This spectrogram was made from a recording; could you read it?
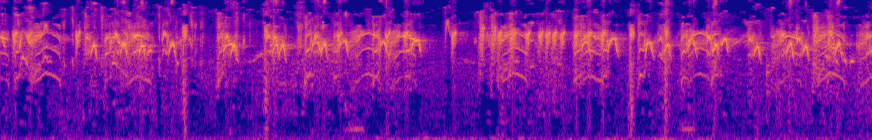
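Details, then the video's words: A lure track mixing every sort of sunbird to draw birds in. Busy, high-pitched twitters and sharp chirps come in bursts with short pauses, and the notes sweep quickly up and down. "Suara pikat semua jenis burung kolibri"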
